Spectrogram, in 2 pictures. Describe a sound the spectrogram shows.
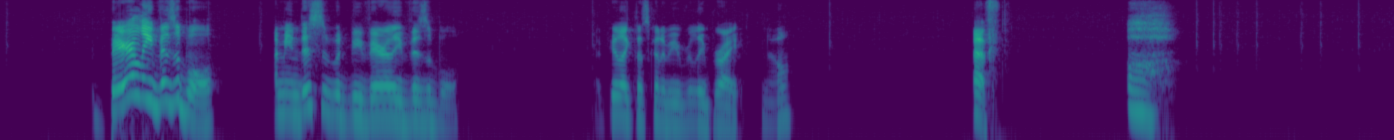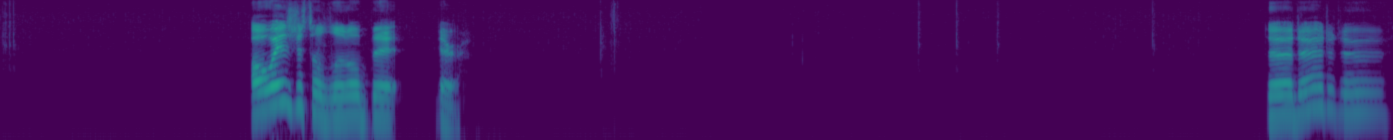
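A young woman talks animatedly into a close microphone, in short bursts.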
